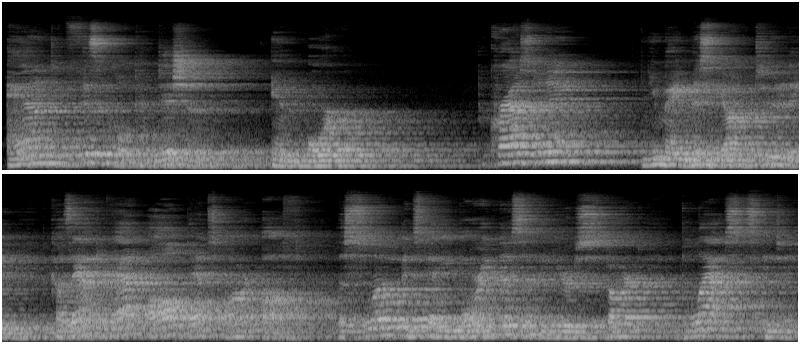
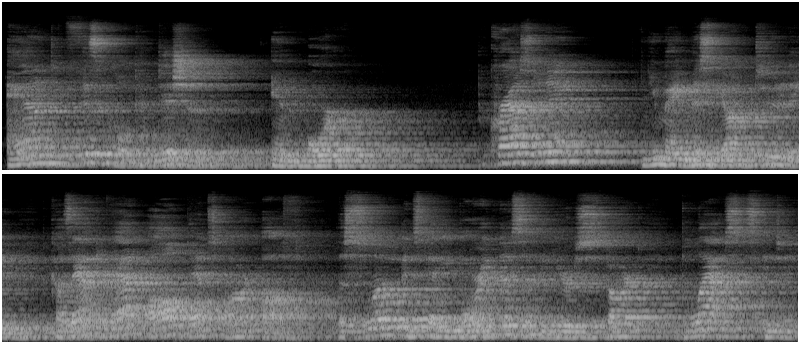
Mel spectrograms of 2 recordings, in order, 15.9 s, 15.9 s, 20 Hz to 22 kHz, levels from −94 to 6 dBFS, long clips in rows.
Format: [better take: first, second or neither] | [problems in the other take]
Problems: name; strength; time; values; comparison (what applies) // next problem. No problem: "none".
neither | off-mic speech; far; the same in both // room echo; strong; dies away in 2.6 s; the same in both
